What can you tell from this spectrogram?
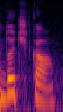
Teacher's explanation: наголос запам'ятайте на а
